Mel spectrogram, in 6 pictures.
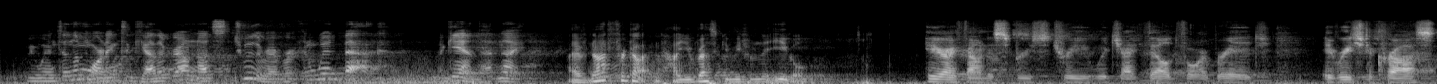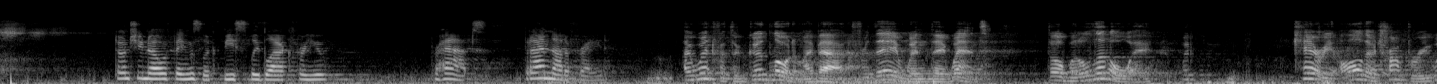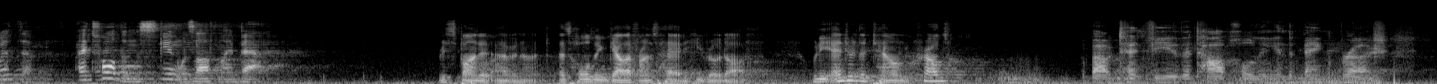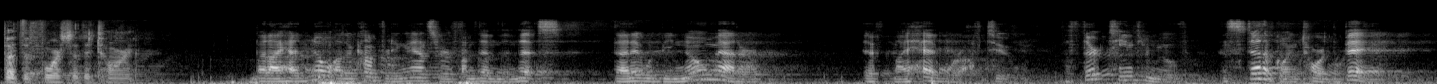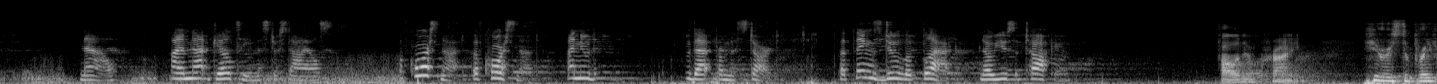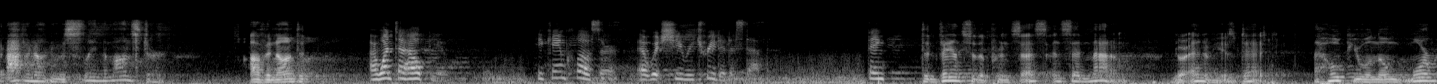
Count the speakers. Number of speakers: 4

